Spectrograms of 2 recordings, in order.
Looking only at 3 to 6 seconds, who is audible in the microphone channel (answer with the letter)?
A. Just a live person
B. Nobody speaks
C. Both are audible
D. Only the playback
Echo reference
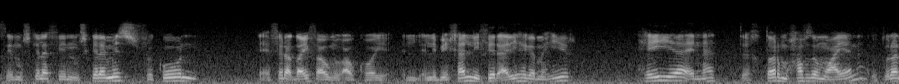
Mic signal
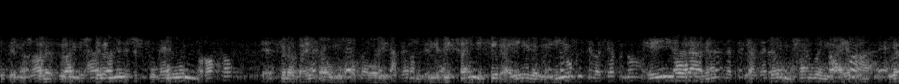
C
